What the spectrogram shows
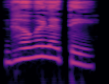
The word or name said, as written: ಧವಲಿತ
